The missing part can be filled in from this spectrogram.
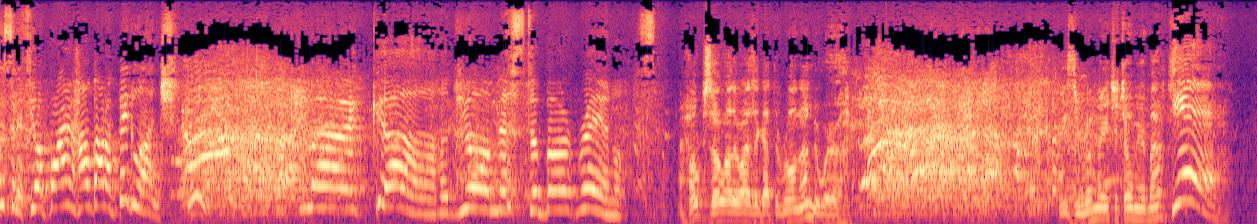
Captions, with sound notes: Listen, if you're buying, how about a big lunch? Great. My God, you're Mr. Burt Reynolds. I hope so, otherwise I got the wrong underwear. (audience laughing) Is there roomate you told me about? Yeah!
